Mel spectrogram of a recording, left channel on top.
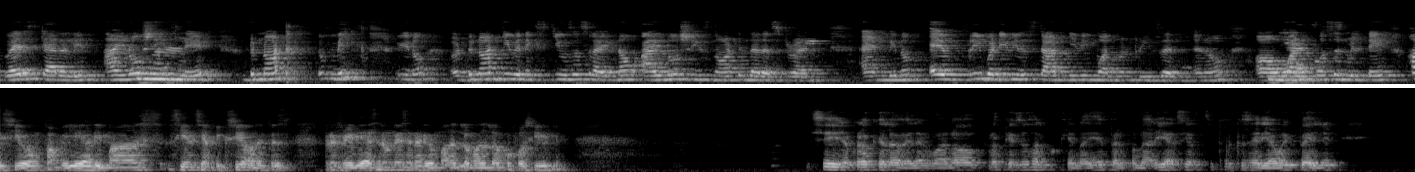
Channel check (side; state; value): both; different; correlation 0.00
